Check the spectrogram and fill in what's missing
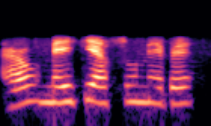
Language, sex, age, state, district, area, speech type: Odia, female, 45-60, Odisha, Sambalpur, rural, conversation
